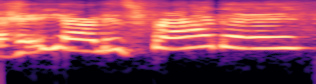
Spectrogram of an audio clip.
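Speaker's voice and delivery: high drawn-out greeting. Pretend. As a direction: stretch it out high and happy. Playful drawn-out Friday greeting.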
